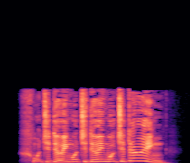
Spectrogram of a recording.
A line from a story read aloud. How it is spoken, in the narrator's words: shrieked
